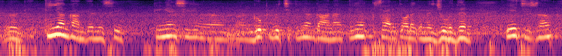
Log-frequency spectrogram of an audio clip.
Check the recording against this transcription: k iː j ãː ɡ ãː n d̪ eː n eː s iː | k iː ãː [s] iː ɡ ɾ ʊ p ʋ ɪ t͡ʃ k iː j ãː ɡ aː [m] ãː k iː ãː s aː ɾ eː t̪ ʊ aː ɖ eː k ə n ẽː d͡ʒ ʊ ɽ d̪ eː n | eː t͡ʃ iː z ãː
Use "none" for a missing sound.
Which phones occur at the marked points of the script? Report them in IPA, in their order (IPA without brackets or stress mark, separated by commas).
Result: s, n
